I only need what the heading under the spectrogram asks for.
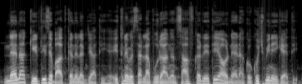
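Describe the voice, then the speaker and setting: A man narrates a scripted family story. His voice is a bit low and the delivery is fast, with light music underneath. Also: expressive, a little mellow.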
